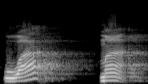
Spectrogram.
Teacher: Wa ma tipis, terhampar dia. Rahangnya terhampar, pangkal lidahnya terhampar, tidak terangkat. Wa ma, tidak wa mo.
